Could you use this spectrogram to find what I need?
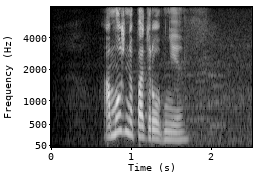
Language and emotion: Russian, neutral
